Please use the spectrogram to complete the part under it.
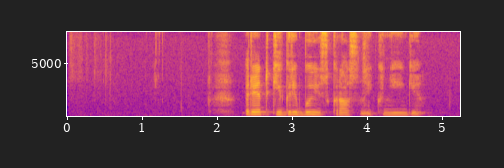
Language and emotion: Russian, sad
